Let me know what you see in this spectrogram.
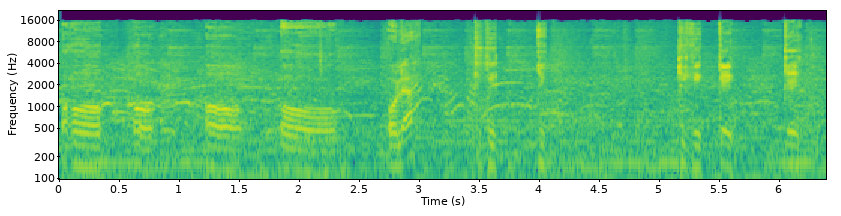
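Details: Adult male actor in a commercial; stuttering (acted).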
